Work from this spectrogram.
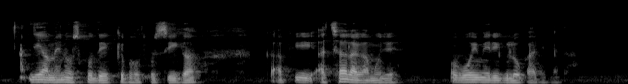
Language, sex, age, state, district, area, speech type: Urdu, male, 30-45, Delhi, Central Delhi, urban, spontaneous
